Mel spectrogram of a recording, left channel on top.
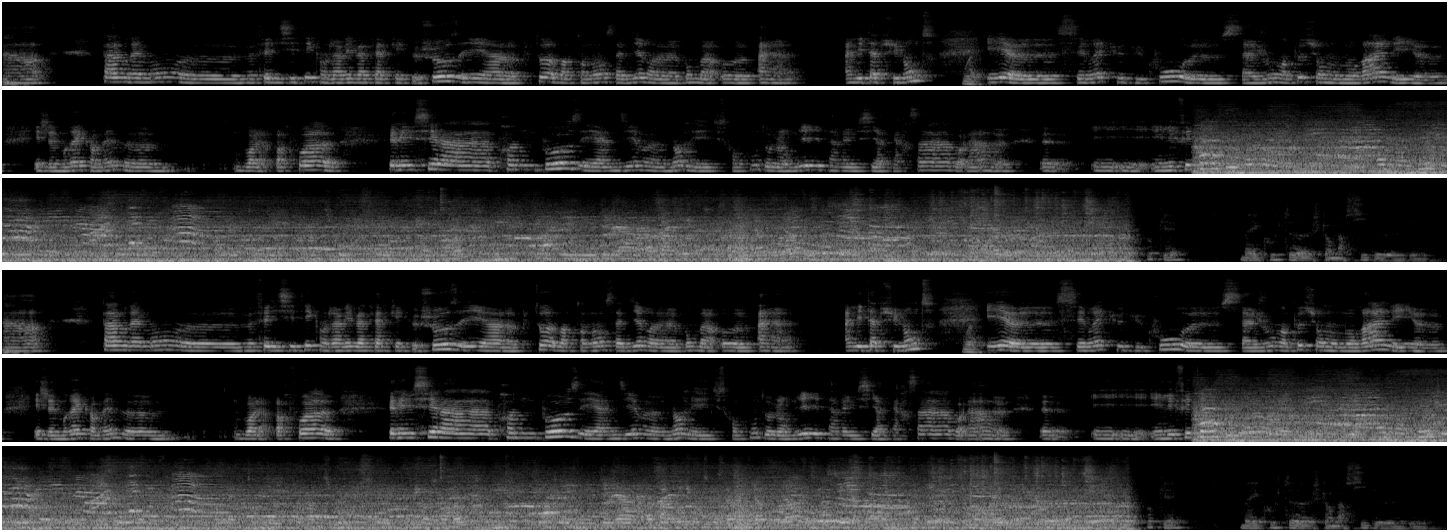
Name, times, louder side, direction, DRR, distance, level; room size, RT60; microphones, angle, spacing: voice 1, 0.0-7.9 8.4-16.2 16.8-30.6 31.0-33.6 33.9-40.1, right 2 dB, 60° right, 1 dB, 3.9 m, -34 dB
sound 1, 26.3-40.2, right 2 dB, 25° right, 4.2 m, -28 dB
voice 2, 40.3-40.7 41.3-43.2, equal, 5° right, 0 dB, 2.2 m, -43 dB
10.5 x 6.4 x 6.2 m, 0.37 s
head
